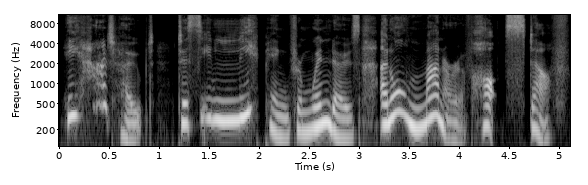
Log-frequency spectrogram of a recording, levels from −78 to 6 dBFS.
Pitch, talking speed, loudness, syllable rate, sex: 240 Hz, 165 wpm, -16 LUFS, 4.0 syllables/s, female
